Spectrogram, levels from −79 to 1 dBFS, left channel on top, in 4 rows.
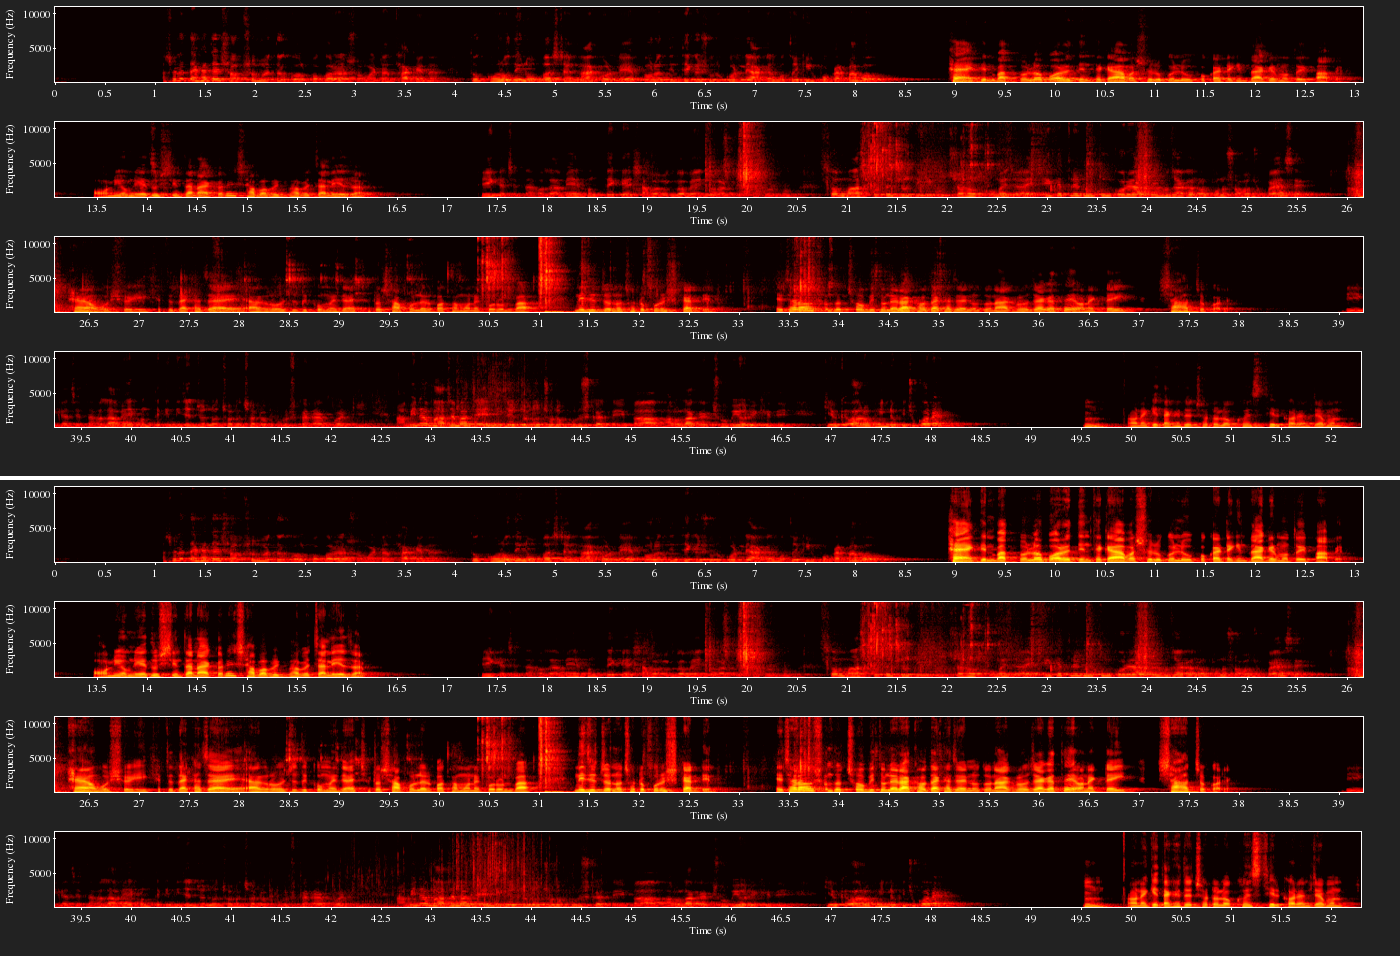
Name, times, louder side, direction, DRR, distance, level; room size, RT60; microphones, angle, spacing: voice 1, 1.1-8.3 14.1-14.2 15.9-16.2 17.4-25.6 33.8-34.1 39.1-48.2, left 1 dB, 20° left, 2 dB, 2.3 m, -42 dB
voice 2, 8.9-12.7 13.5-16.2 26.3-32.8 33.4-36.9 37.2-37.9 49.5-52.1, right 6 dB, 80° right, 17 dB, 0.5 m, -29 dB
sound 1, 18.9-19.3 19.6-24.3 24.7-24.8 25.8-35.1, right 1 dB, 5° right, 2.0 m, -44 dB
sound 2, 39.0-44.7, right 1 dB, 45° right, 1.5 m, -52 dB
19.0 x 16.0 x 3.1 m, 0.93 s
head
